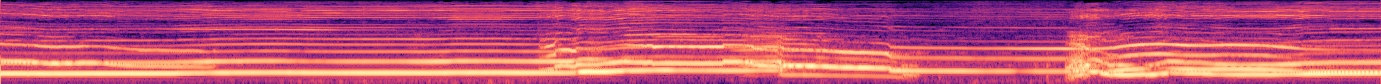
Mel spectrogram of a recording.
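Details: Loud dog howling: a long, steady, tonal wail that holds level, then wavers and bends upward in the middle. A second rising, swooping howl near the end overlaps it, suggesting more than one dog. No other sounds.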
